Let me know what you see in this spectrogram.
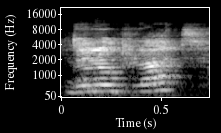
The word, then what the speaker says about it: eau plate: De l'eau plate.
